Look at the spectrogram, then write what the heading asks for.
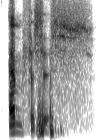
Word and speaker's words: emphasis: So from emphasize, we get the noun emphasis. So the stress stays in the same position, first syllable, and the adjective would be, we've got emphatic.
